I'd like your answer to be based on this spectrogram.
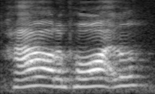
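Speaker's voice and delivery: put-on country accent. Greeting a stranger in a hammed-up cowboy voice. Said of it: "Country, country as fuck".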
